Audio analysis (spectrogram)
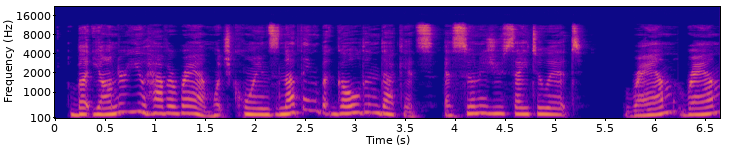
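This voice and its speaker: A put-on character voice, female-sounding, gruff and loud at a fairly high pitch. She speaks at a moderate pace. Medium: read story.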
